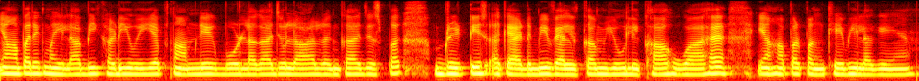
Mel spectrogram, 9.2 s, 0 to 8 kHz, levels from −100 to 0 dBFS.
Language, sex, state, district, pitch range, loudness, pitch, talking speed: Hindi, female, Uttar Pradesh, Budaun, 165-180 Hz, -15 LUFS, 170 Hz, 210 wpm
